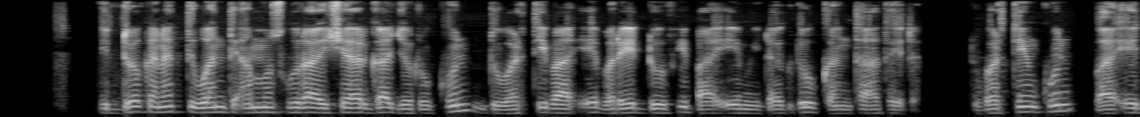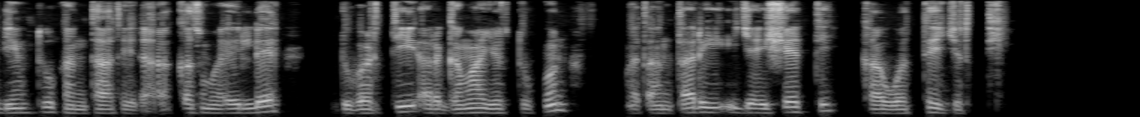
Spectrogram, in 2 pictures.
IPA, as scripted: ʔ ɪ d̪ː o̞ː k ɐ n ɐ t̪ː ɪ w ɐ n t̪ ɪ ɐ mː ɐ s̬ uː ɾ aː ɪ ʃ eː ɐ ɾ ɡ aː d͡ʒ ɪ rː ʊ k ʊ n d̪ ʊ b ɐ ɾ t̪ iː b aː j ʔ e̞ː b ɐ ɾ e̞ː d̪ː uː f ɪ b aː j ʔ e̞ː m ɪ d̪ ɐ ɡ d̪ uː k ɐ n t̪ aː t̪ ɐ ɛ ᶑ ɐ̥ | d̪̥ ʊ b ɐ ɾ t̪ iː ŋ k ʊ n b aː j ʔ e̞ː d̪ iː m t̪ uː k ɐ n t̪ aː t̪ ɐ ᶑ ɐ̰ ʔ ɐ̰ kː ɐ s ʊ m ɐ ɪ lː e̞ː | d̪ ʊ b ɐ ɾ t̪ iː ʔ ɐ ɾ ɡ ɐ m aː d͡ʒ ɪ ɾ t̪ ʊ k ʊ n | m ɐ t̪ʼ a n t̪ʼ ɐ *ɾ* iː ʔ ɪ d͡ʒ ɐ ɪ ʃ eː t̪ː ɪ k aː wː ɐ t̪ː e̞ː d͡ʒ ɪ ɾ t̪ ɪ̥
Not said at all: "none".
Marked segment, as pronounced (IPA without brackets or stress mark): ɾ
